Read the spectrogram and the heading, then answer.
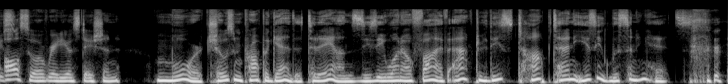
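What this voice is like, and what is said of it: Smooth radio announcer voice. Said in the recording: “that kind of announcer voice you were just doing”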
